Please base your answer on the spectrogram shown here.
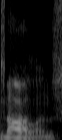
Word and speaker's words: New Orleans: like you're actually struggling i said gnarlings because that's how they say it down um that's gonna get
